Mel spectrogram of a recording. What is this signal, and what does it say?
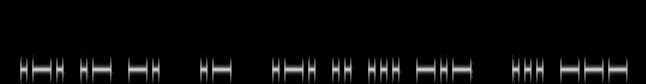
Morse code, heard as a keyed tone, about 20 wpm, 700 Hz. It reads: RAN A RISK SO
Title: Sentences from Top 1000 Words - Review Part 4 - 20wpm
